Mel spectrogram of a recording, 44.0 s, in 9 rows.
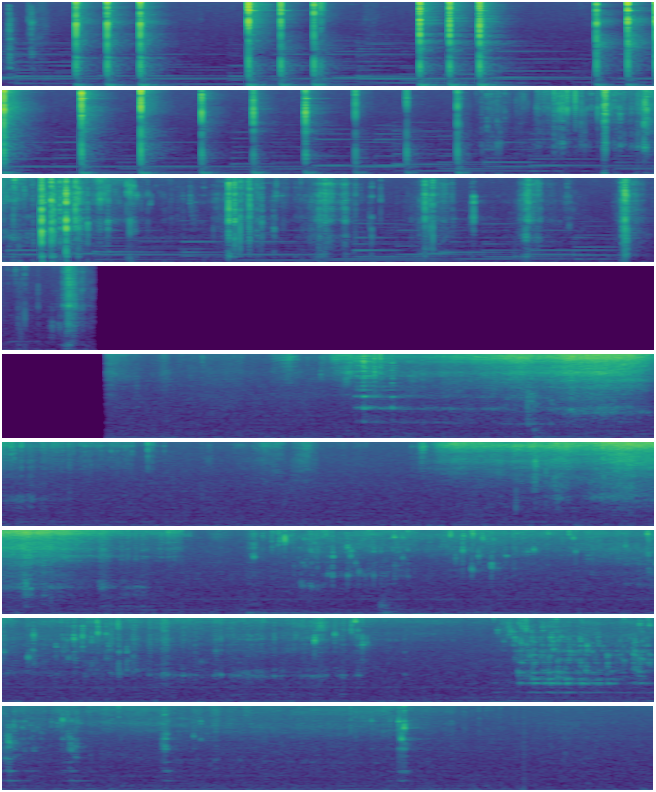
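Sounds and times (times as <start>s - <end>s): water pouring into a pot: 22.1s - 24.8s, 31.3s - 37.1s, 37.9s - 40.8s.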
